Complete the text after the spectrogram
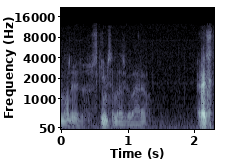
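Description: A man speaks sternly and close by.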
